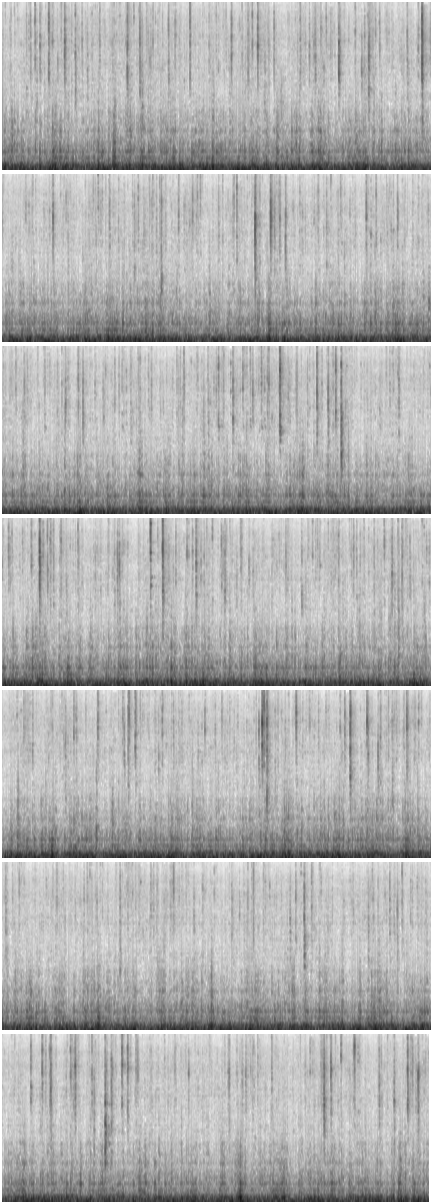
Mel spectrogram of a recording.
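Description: Log campfire burning: a steady low rumble of flames with frequent sharp crackles and pops scattered throughout.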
